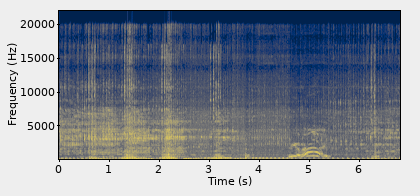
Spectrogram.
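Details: Royal Enfield Meteor 350 at idle, with engine noise and pick-up complaint: steady single-cylinder thump with an extra irregular clatter; source not pinned down.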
